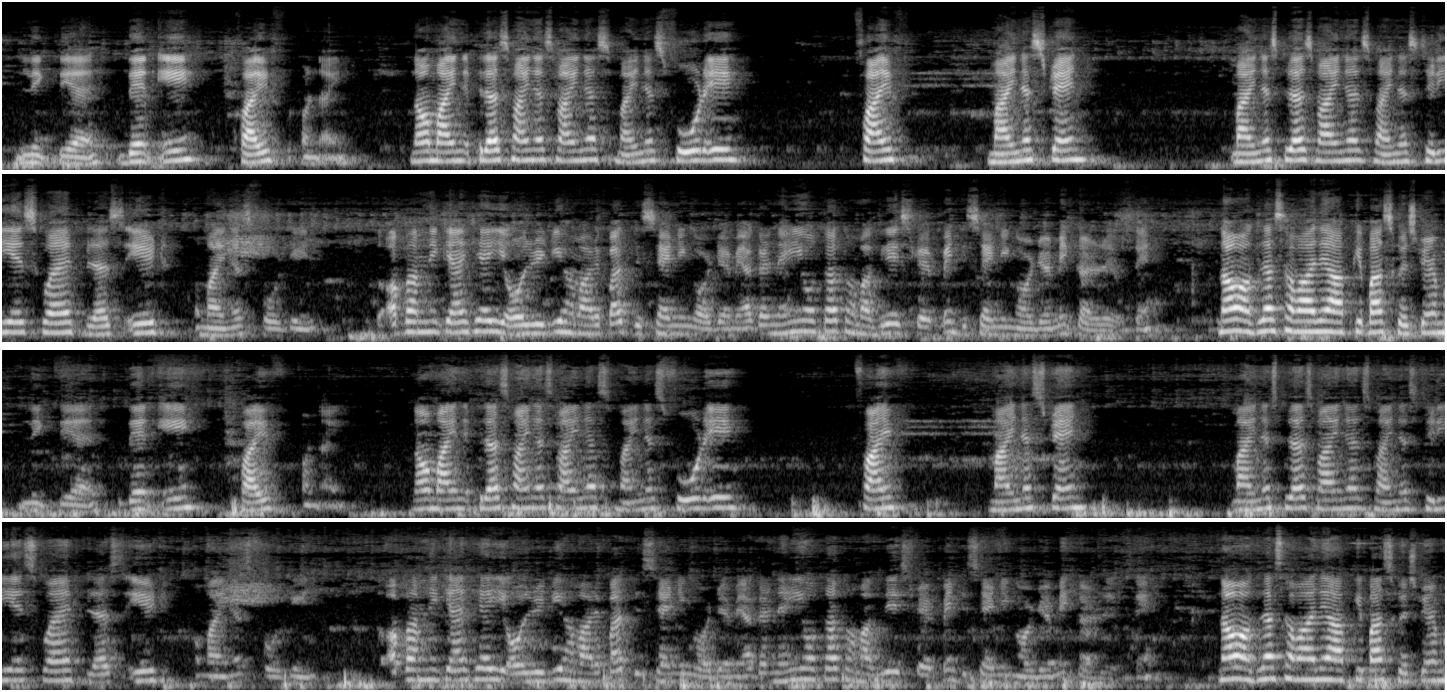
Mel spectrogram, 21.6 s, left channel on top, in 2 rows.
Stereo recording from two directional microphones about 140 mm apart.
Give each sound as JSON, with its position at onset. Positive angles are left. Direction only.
{"t": 0.2, "sound": "a woman's voice", "side_deg": 35}
{"t": 9.2, "sound": "a woman's voice", "side_deg": 35}
{"t": 13.7, "sound": "a woman's voice", "side_deg": 35}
